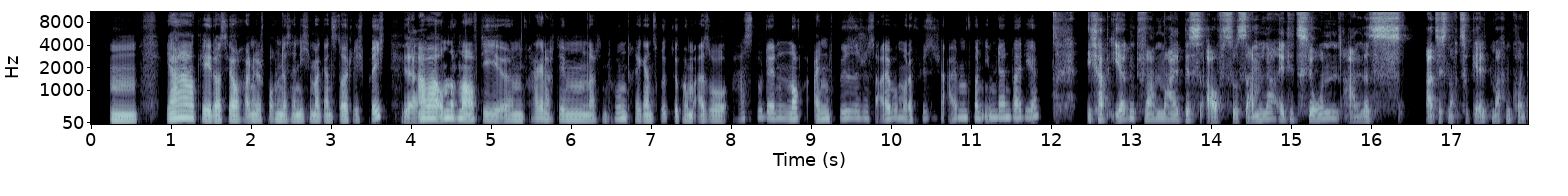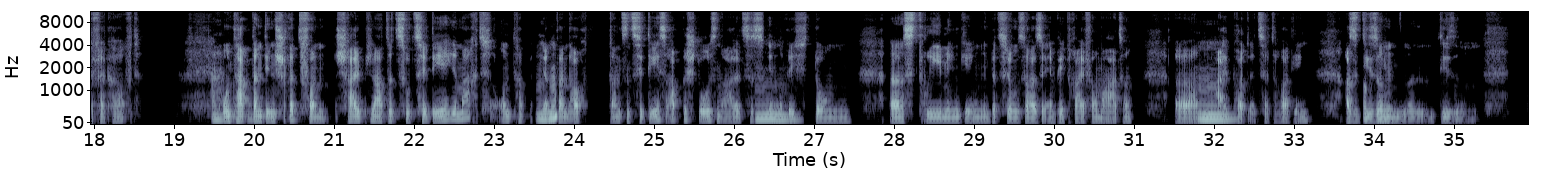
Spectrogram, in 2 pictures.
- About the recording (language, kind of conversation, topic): German, podcast, Welches Album würdest du auf eine einsame Insel mitnehmen?
- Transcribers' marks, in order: none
